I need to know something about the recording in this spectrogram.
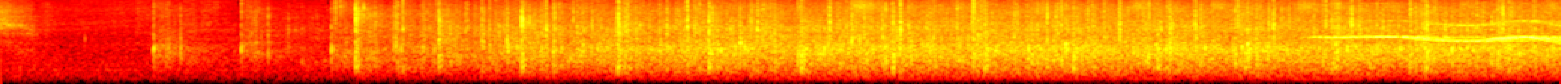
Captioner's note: audience clapping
